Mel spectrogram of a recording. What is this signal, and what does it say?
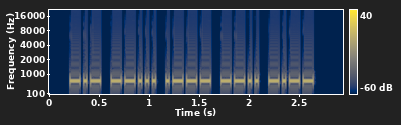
Morse code, heard as a keyed tone, about 36 wpm, 700 Hz. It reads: K7JZY
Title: USA Call Signs - 5 Characters - 35wpm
